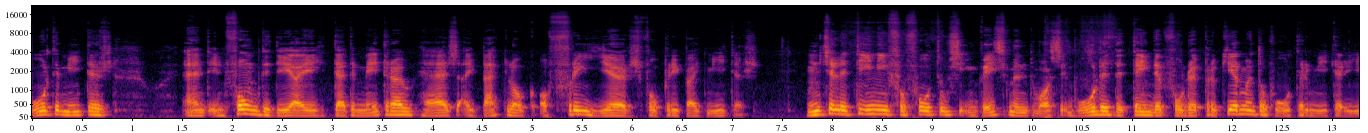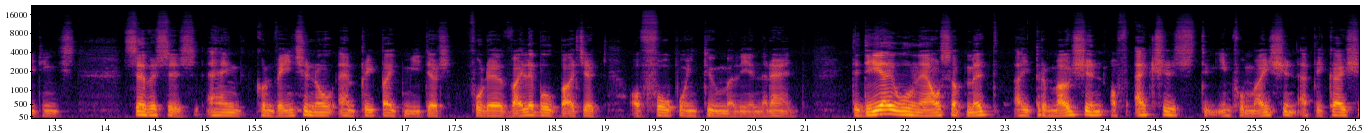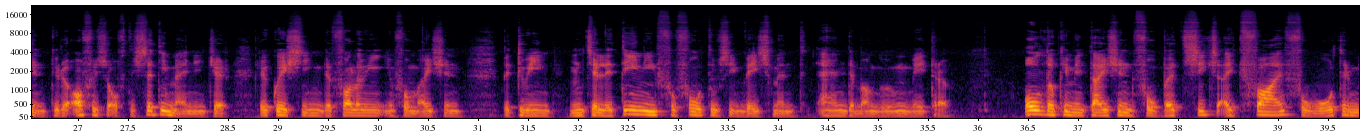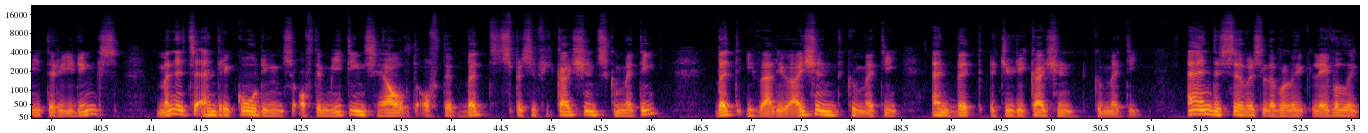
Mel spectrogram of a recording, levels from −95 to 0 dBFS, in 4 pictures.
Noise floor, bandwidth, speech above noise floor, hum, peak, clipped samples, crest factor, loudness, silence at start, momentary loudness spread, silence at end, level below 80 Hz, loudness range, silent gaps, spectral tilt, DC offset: -60 dBFS; 12.5 kHz; 36 dB; none; -4 dBFS; under 0.1%; 22 dB; -25 LUFS; 0 s; 12 LU; 0 s; -58 dBFS; 5 LU; none; -7.5 dB/octave; under 0.1%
